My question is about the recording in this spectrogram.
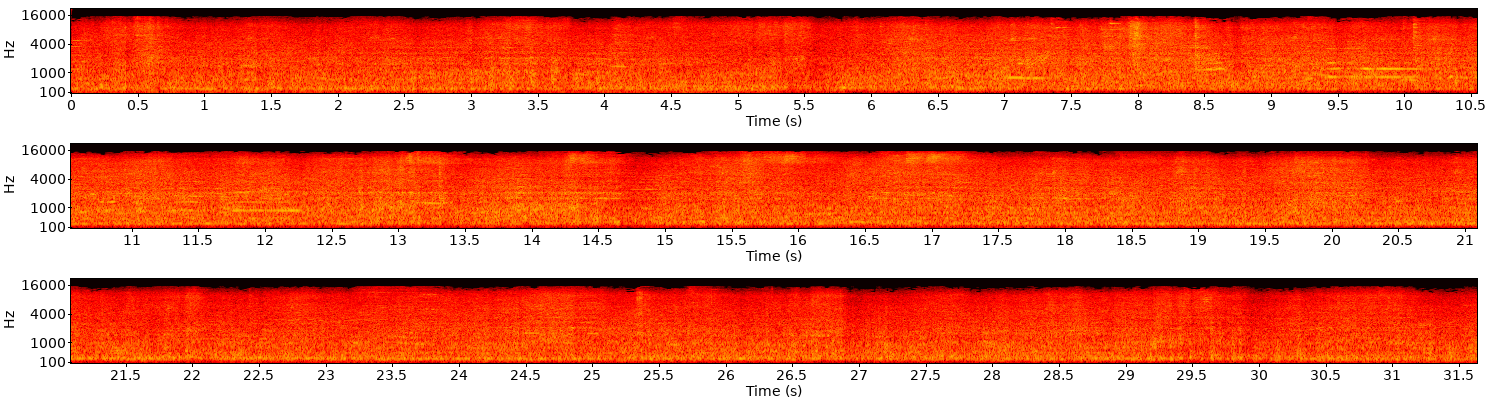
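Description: BNSF double-stack intermodal freight train's container cars rolling past: a steady rumble of steel wheels on the rails, with repeated clicks as the wheels run over the track.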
